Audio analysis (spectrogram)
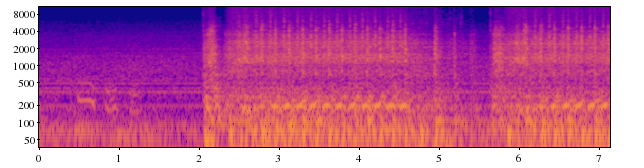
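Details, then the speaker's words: Kawasaki KLF 300 ATV after engine rebuild and neutral gear holder repair, choked: starter whirs, engine catches, runs rough, dips and nearly dies before being kicked back to life; hard starting, won't keep running, owner suspects flooding. "All right. Now, it doesn't want to start."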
